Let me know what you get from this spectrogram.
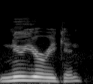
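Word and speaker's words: Nuyorican: Um he is the host um of the legendary New Eurekan and that is a combination of New Yorker and Puerto Rican. Um it is pronounced New Euran.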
